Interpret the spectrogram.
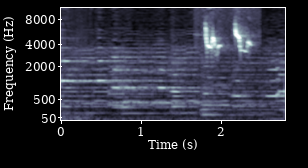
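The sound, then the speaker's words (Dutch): A bird with an orange breast calls with two quick, high, bright chirps about half a second apart, heard over a steady layered tonal background; no one speaks. “Een van de mooiste vogels die er is natuurlijk, met oranje borst.”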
